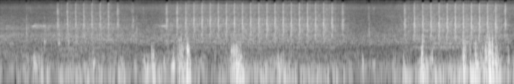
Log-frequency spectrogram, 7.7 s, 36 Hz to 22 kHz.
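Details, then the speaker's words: BS6 scooter with repeated short starter bursts over a faint fast ticking; it cranks but never starts because the in-tank petrol fuel pump motor has died, which the owner attributes to low fuel levels. "ಆ motor ನನ್ನ ಗಾಡಿಯಲ್ಲಿ ಕೆಟ್ಟೋಗ್ಬಿಟ್ಟಿದೆ ಗುರು. ಅದಕ್ಕೆ ಗಾಡಿನೇ start ಆಗ್ತಿಲ್ಲ."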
